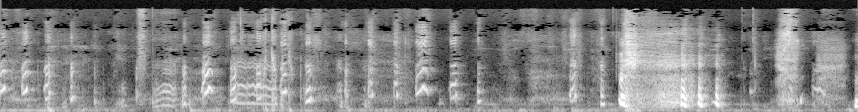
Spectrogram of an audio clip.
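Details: An American Staffordshire Terrier, in a supposed attack on a person, whimpers and yelps in short, wavering, nasal bursts amid rapid breathing, while people talk and laugh loudly over it.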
